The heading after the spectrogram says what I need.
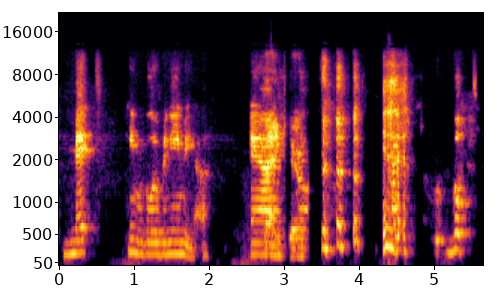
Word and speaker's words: methemoglobinemia: I'm a medical technologist, and I'm sure that the condition that some of you are having trouble with how to pronounce it is called methemoglobinemia.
